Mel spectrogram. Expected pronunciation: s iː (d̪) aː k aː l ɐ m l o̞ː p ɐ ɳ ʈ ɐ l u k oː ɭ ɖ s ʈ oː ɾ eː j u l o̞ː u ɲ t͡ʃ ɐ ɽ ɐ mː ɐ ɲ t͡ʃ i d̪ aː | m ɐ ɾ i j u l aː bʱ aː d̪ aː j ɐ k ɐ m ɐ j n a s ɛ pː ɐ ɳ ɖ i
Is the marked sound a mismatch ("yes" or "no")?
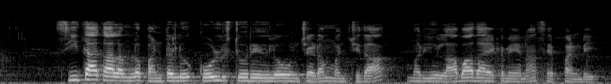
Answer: yes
